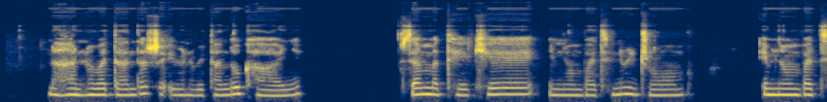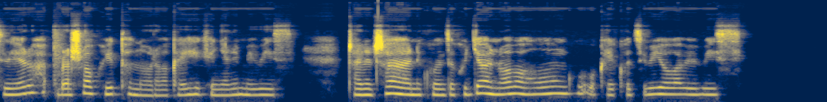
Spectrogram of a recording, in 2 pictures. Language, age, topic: Rundi, 18-24, agriculture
